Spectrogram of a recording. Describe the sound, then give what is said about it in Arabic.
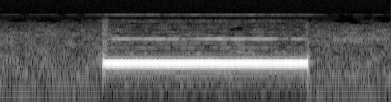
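A single steady electronic telephone tone sounds for about one second as an incoming phone call is taken, loud and clean, standing out over a quiet background hum that returns when it cuts off. “أحسن الله إليكم يا شيخ نأخذ هذا الاتصال”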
